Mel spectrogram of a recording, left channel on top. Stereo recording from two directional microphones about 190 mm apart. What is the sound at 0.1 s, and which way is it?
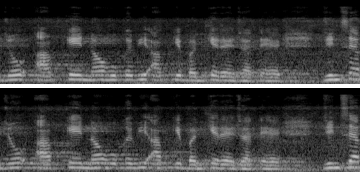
A woman's voice, 10° right (ahead or behind).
